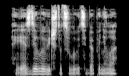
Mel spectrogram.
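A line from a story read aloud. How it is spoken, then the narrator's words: Barely audible question. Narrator (Russian): Едва слышно спросил Барс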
